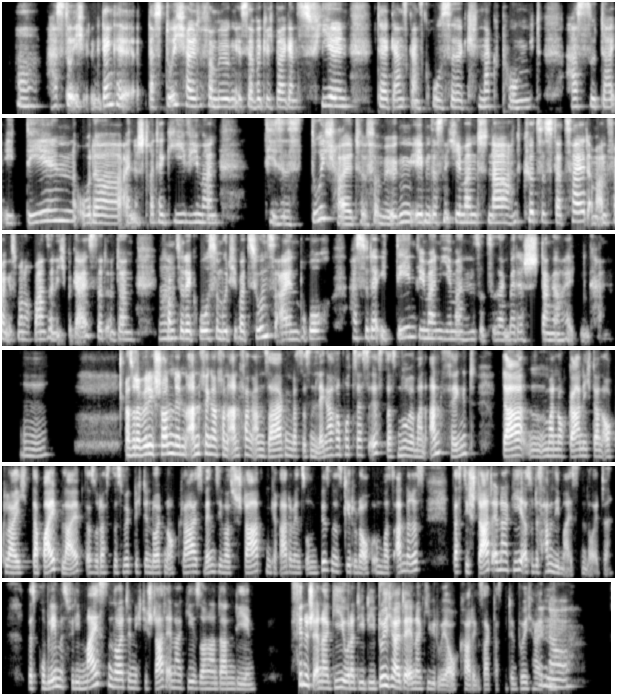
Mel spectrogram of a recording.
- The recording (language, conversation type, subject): German, podcast, Welchen Rat würdest du Anfängerinnen und Anfängern geben, die gerade erst anfangen wollen?
- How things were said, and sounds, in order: in English: "Finish-Energie"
